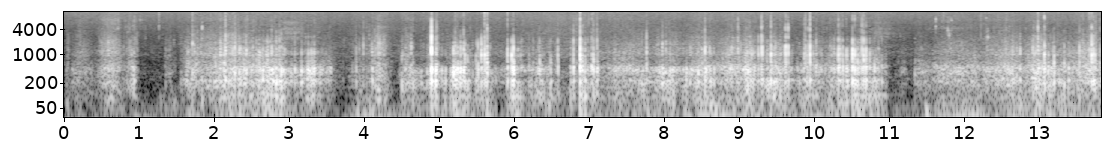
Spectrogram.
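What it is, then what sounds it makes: Foam microphone windscreen. Long, black, pointed nails on both hands scratch and rub the black foam windscreen of a Zoom microphone. The result is a dense, continuous rustle and crackle, heavy in the low-mids, with many short scratchy bursts and brief quieter pauses.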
